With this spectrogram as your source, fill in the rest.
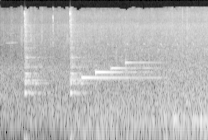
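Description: Soft chime tones rise one after another.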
